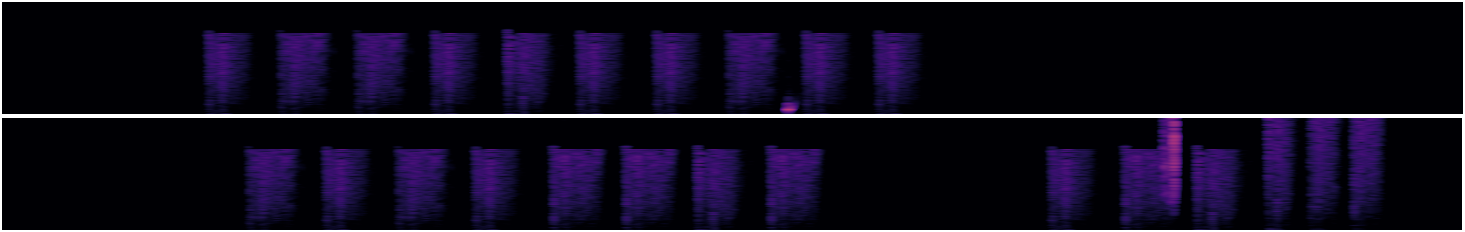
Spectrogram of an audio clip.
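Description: Light cartoon footsteps patter in quick, even bursts.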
